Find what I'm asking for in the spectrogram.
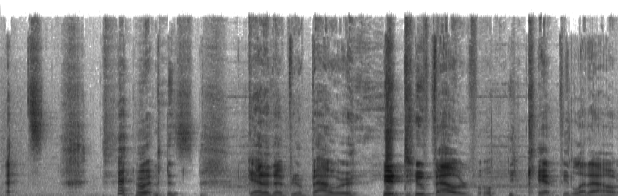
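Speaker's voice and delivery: talking while cracking up laughing. Watching a cannon knock an enemy far away: laughing while talking. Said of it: "I'm gonna need a minute".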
